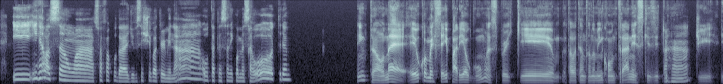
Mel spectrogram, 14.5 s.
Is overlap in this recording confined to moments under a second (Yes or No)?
Yes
